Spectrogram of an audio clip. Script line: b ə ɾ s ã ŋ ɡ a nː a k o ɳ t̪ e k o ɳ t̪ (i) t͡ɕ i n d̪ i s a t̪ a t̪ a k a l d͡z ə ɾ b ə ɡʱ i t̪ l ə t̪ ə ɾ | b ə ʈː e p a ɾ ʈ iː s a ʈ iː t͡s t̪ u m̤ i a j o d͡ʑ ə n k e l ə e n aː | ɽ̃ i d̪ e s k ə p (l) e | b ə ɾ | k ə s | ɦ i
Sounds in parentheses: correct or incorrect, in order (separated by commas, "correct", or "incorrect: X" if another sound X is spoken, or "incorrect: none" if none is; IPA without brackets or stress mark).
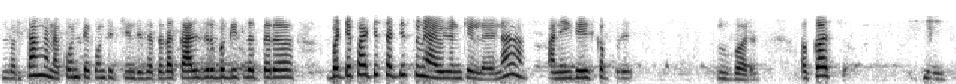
incorrect: e, incorrect: ɽ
